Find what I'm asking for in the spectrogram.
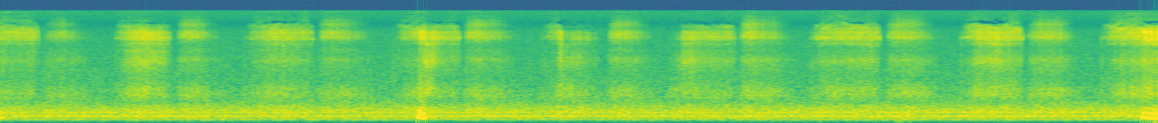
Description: My cat ALWAYS snores when she sleeps. I think it's so cute :)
